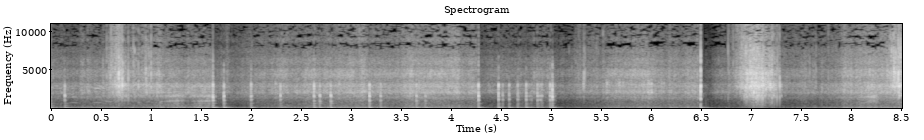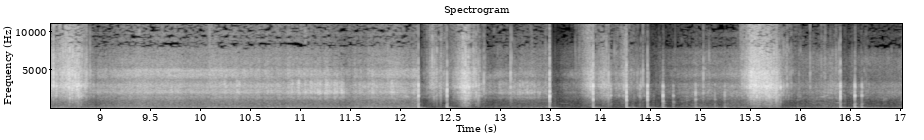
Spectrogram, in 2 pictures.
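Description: Robalo powerboat running through rough, choppy water: a steady low rumble under repeated splashes of spray and waves against the hull, with loud surges about a second in, around seven and nine seconds, and near the end, and a run of sharp slaps and clicks a few seconds before the end.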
